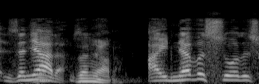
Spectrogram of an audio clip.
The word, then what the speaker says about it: Zenyatta: Yanetta. I made my pronunciation. Zenyatta.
